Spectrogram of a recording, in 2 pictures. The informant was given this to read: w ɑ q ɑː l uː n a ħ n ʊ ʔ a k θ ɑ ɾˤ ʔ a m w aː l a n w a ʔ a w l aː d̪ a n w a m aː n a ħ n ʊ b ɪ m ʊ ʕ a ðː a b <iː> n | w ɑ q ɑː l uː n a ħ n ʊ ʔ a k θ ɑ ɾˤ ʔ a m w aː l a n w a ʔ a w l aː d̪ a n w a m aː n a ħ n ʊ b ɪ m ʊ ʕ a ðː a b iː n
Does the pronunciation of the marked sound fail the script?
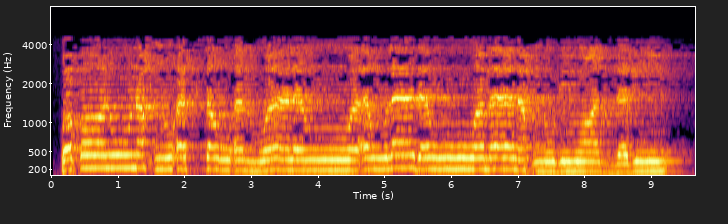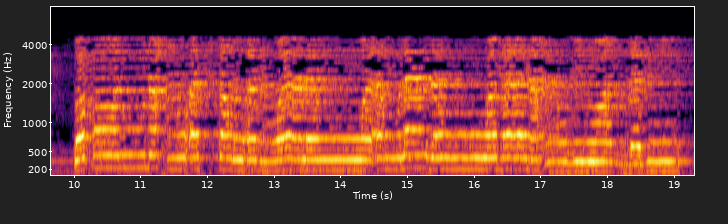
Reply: no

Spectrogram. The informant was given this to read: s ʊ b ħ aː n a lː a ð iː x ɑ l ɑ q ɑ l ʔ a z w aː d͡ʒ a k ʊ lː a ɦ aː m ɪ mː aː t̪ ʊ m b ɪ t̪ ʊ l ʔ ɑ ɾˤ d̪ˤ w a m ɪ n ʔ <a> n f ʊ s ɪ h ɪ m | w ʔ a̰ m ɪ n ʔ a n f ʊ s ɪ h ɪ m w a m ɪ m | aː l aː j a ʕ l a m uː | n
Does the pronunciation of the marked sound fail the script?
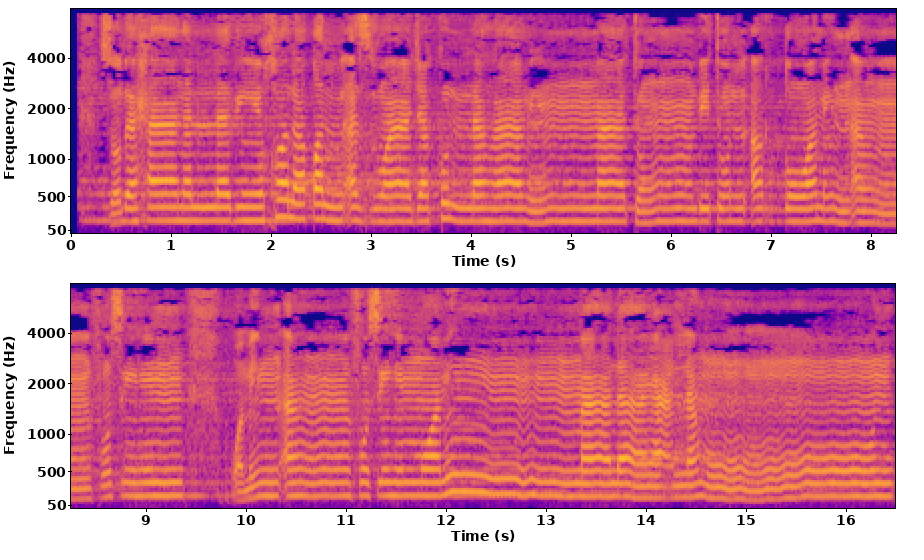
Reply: no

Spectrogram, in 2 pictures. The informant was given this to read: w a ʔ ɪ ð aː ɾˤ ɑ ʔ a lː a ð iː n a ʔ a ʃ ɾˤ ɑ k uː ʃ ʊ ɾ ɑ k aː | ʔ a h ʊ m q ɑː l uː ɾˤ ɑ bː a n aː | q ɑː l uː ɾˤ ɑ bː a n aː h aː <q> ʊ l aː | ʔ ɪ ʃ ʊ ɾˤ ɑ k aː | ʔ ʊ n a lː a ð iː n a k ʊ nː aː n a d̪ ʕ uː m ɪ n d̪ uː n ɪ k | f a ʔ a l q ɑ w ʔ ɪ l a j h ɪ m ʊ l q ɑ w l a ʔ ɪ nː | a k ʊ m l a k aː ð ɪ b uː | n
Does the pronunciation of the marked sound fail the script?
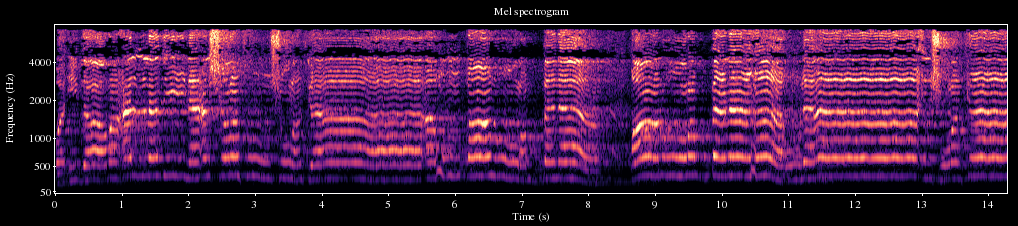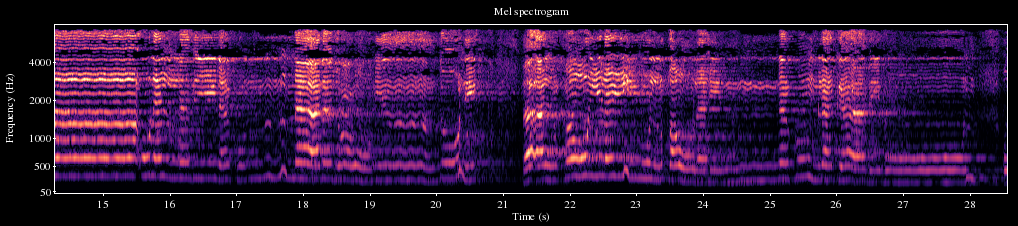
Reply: yes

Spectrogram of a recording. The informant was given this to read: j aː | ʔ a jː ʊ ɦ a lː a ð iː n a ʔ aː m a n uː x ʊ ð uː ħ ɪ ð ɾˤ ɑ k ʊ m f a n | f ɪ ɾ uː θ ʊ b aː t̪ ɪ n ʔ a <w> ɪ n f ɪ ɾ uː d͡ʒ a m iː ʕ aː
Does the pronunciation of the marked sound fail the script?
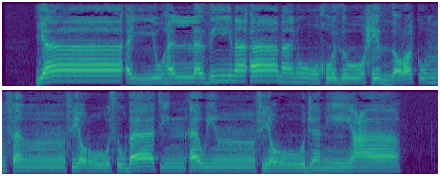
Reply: no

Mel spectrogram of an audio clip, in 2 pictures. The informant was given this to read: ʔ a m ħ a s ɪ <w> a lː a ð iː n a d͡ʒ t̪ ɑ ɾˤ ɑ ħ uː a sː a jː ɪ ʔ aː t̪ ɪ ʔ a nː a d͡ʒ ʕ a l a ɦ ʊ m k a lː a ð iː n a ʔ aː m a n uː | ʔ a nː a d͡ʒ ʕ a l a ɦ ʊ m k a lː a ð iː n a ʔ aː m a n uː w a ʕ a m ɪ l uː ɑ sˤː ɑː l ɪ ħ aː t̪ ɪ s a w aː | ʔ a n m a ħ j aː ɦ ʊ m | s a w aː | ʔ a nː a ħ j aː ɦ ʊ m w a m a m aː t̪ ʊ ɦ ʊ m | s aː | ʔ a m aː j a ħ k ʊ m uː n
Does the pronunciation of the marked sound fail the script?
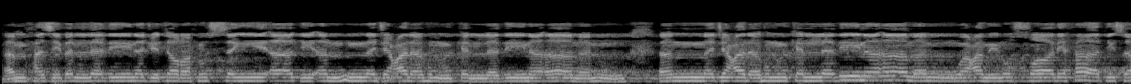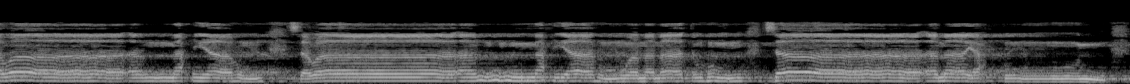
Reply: yes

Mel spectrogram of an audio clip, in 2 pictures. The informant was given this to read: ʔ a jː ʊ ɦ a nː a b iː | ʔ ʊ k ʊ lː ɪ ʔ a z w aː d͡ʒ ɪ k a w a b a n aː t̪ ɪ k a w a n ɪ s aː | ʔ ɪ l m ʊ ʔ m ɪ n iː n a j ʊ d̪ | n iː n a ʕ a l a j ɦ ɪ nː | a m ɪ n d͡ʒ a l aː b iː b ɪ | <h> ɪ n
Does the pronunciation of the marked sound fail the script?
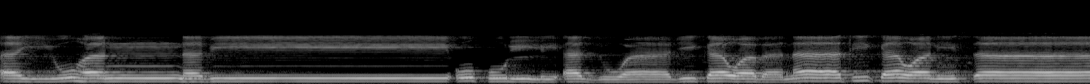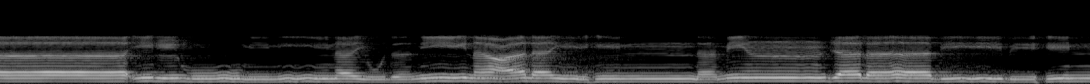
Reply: no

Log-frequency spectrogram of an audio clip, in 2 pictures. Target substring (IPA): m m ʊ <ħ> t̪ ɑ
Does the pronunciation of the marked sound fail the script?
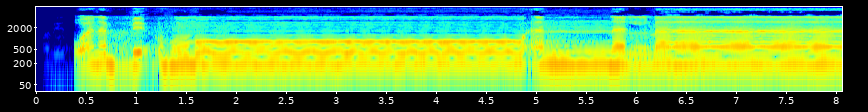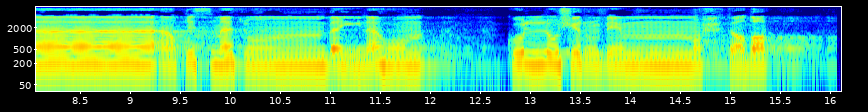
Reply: no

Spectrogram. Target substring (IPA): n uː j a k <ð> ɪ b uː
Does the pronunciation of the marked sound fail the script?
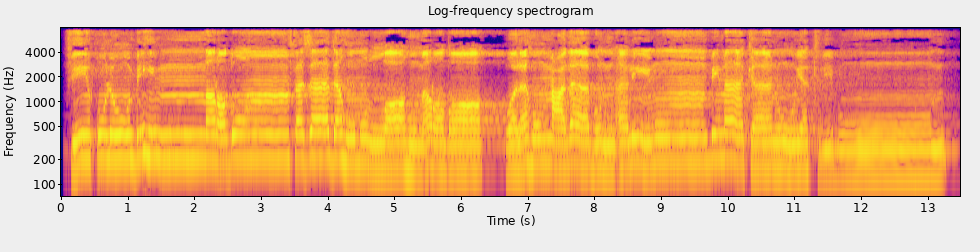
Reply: no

